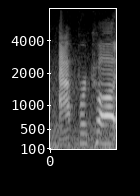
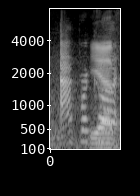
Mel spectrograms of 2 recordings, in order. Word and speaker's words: apricot: So that is apricot. Or apricot. So apricot is like the American way, but I've always pronounced it apricot, which is how like everyone in Australia pronounces it.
